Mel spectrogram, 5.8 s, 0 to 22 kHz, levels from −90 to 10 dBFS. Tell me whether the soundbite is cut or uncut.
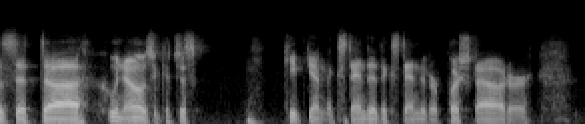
uncut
